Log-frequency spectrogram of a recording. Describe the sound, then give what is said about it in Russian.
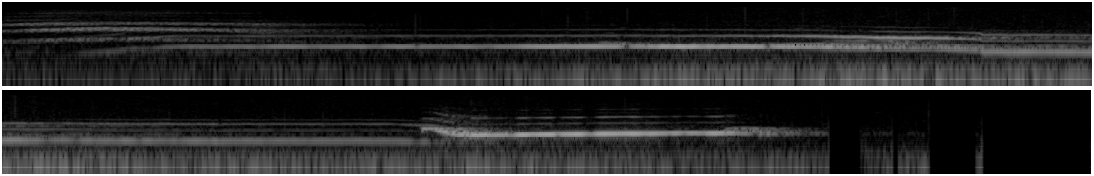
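Wolves howling: long, wavering howls that overlap and drift in pitch, one swelling louder near the end before the sound fades out. “Тихо! Кажись, волки!”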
